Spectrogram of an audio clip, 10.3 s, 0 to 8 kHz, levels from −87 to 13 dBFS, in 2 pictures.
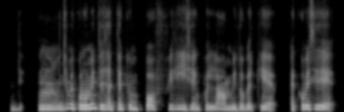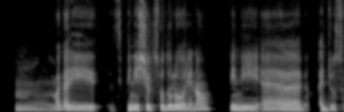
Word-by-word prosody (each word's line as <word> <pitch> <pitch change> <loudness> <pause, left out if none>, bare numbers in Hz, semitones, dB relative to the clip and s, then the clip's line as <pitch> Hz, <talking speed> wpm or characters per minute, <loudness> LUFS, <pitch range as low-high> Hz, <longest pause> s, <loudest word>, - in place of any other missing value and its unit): di 205 -1 -12 0.2
mhmm, 230 -1 +2
diciamo, 270 +5 -1
in 270 - +2
quel 250 -2 +5
momento 265 +2 +5
ti 235 - +3
senti 235 +1 0
anche 245 +1 0
un 245 -1 0
po' 245 +1 +2
felice, 240 -2 -4
in 215 - -2
quell'ambito, 210 -2 -2
perché 205 +1 -4
è 220 +1 -5
come 250 +2 +3
se, 235 -3 +1 0.3
mhmm, 205 -3 -10
magari, 220 -3 -1 0.3
s - - -22
finisce 235 0 +3
il 220 - +2
suo 230 0 0
dolore, 225 -4 +4
no, 240 +4 -4 0.2
quindi, 210 -4 +1
è 200 -1 -2 0.2
è 210 0 -2
giusto 240 +2 -5
225 Hz, 175 wpm, -21 LUFS, 205-240 Hz, 0.3 s, quel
